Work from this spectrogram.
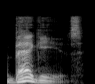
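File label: "baggies", British English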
